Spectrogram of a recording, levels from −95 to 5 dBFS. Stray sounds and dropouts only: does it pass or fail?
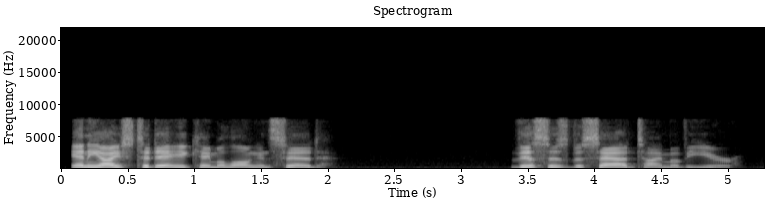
pass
